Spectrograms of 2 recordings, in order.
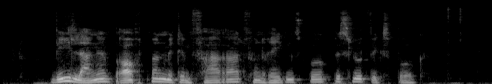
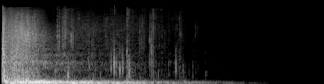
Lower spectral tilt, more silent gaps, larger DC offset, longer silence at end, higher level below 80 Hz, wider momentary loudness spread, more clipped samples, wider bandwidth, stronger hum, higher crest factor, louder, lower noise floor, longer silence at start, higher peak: first, -7 dB/octave vs -5 dB/octave; neither; neither; second, 0.75 s vs 1.35 s; second, -48 dBFS vs -22 dBFS; second, 13 LU vs 21 LU; neither; about the same, 15 kHz vs 15 kHz; neither; about the same, 18 dB vs 16 dB; second, -28 LUFS vs -14 LUFS; second, -55 dBFS vs -90 dBFS; first, 0.35 s vs 0 s; second, -12 dBFS vs 0 dBFS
